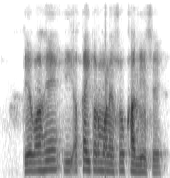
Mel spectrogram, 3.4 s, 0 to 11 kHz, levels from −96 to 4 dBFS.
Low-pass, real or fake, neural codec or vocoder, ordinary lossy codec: 9.9 kHz; fake; codec, 24 kHz, 0.9 kbps, WavTokenizer, medium speech release version 2; Opus, 32 kbps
